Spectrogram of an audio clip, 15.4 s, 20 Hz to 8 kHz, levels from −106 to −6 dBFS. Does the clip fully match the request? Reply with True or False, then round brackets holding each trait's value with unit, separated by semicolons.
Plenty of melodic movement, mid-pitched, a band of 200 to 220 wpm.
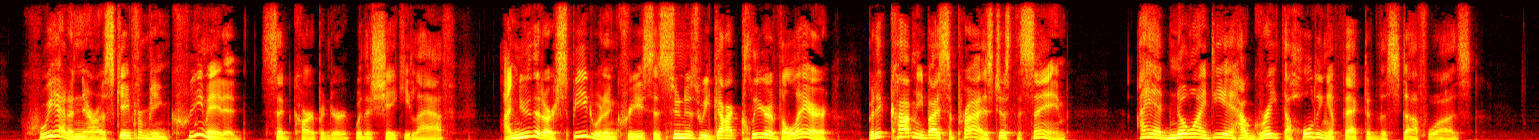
True (8.9 semitones; 150 Hz; 205 wpm)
